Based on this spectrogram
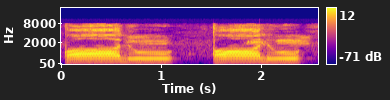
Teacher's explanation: القاف المحركة بفتح وبعدها ألف ده أعلى صوت لصوت للحرف القاف يبقى إيه قالوا قالوا ما ينفعش أقول قالوا وأخلي القاف ضعيفة فلما رأوها قالوا إن الضالون بل نحن محرومون.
